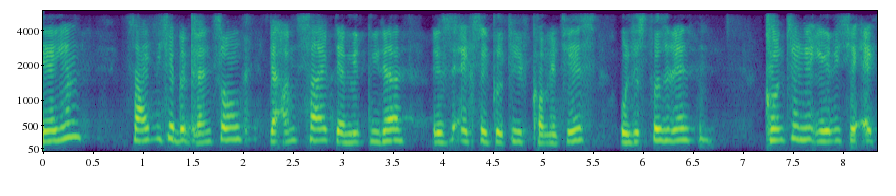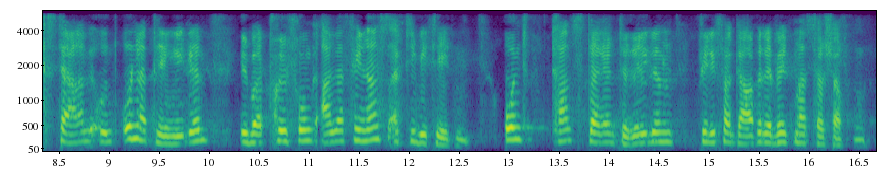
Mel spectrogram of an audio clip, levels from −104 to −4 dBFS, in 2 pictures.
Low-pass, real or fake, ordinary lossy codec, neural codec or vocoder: 5.4 kHz; fake; none; codec, 16 kHz, 2 kbps, FreqCodec, smaller model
